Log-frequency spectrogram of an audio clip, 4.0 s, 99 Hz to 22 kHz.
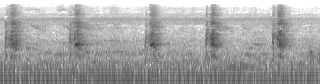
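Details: Male green junglefowl calling actively, giving short harsh bursts about every 0.8 seconds over a low background hum.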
